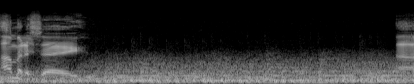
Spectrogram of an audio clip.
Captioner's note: wind blowing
